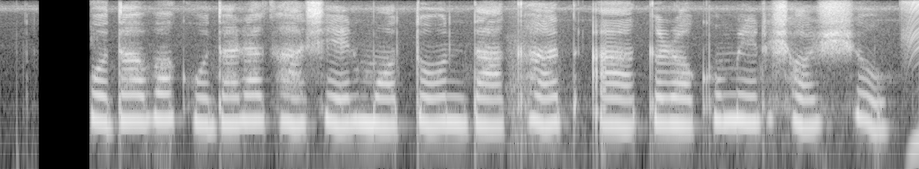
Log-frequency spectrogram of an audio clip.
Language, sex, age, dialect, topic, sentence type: Bengali, female, <18, Rajbangshi, agriculture, statement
